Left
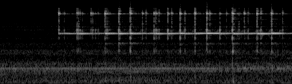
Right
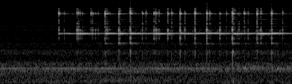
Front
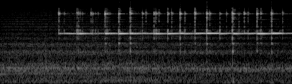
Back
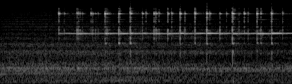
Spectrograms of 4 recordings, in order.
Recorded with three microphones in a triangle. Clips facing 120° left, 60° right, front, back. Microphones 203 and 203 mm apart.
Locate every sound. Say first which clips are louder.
0.6 s a bell: even, front 1 dB; 60° left, 0.5 m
